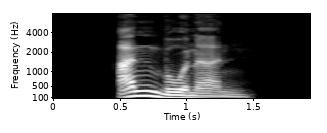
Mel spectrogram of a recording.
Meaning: dative plural of Anwohner
- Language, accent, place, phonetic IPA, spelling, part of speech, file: German, Germany, Berlin, [ˈanvoːnɐn], Anwohnern, noun, De-Anwohnern.ogg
